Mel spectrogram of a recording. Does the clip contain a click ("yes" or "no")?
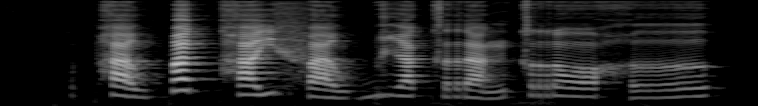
no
